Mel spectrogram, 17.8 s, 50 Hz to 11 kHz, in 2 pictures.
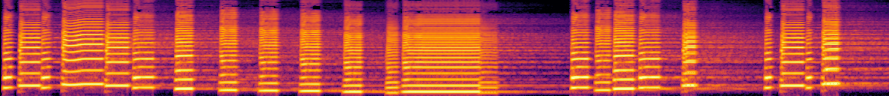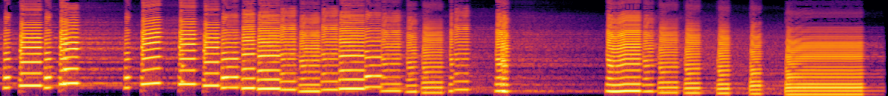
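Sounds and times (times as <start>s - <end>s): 
saxophone: 0.0s - 17.7s.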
